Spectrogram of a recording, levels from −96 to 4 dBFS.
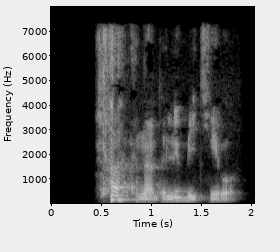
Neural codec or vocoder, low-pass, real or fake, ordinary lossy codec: none; 7.2 kHz; real; MP3, 64 kbps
